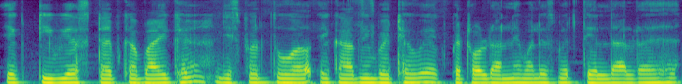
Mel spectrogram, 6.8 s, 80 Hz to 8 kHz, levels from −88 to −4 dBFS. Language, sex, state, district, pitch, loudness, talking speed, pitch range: Hindi, male, Bihar, West Champaran, 145 Hz, -13 LUFS, 200 wpm, 140-145 Hz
